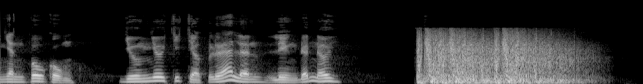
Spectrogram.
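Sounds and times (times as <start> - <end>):
speech: 0.0 - 3.5
explosive cracks from electric lightning bolts striking: 4.2 - 6.2.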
